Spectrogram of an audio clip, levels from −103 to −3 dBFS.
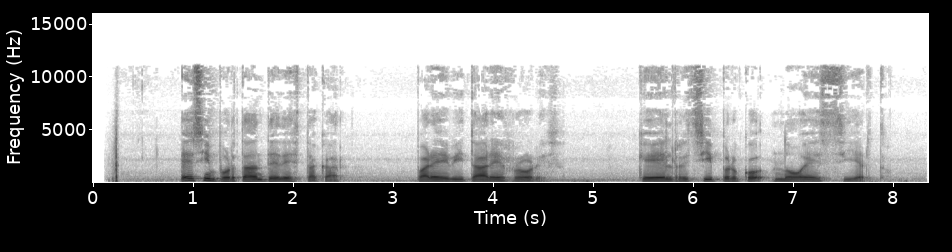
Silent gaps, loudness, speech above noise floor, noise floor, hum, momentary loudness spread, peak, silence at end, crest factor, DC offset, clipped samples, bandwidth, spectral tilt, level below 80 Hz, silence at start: none; -25 LUFS; 30 dB; -54 dBFS; none; 13 LU; -6 dBFS; 0.45 s; 20 dB; under 0.1%; under 0.1%; 11.5 kHz; -6.5 dB/octave; -56 dBFS; 0.2 s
